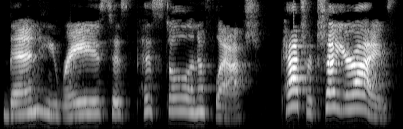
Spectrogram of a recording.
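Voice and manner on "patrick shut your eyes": higher, louder cry of warning; urgent warning. A narrator's reading. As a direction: call it out urgently, high and loud. Urgent warning as pistol is raised.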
